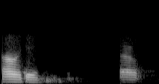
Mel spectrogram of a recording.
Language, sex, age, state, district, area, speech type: Bodo, male, 30-45, Assam, Chirang, rural, conversation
